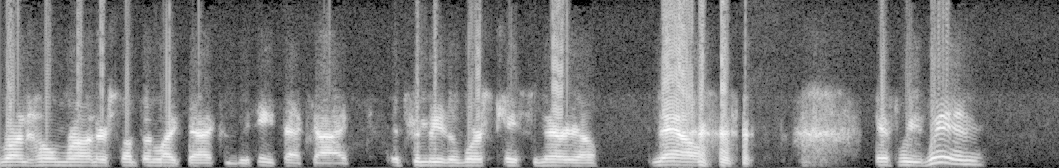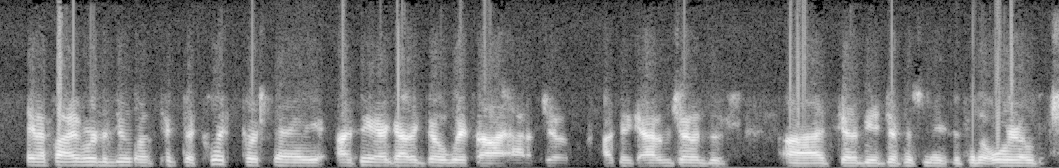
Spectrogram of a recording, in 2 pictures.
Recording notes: take to the phone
